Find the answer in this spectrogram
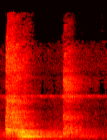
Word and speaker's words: coax: If you can remember the soft drink, Coke and Fanta, then you will be able to remember the pronunciation of this word. So it has the same pronunciation as Coke soft drink.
